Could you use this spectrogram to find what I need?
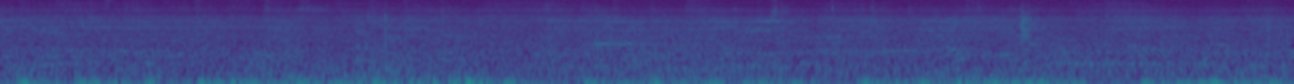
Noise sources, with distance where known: music from an unclear source, far

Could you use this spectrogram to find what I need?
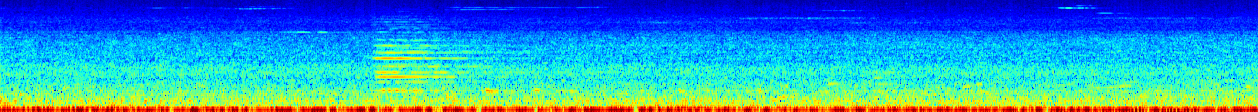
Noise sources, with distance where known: car horn, near

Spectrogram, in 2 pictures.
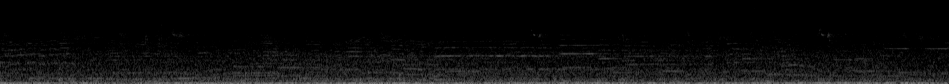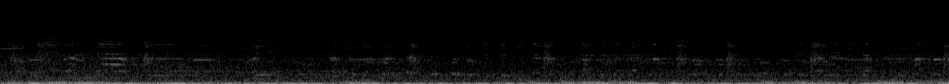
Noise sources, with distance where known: music from a fixed source

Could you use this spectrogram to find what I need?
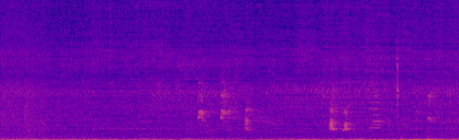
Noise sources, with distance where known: dog barking or whining

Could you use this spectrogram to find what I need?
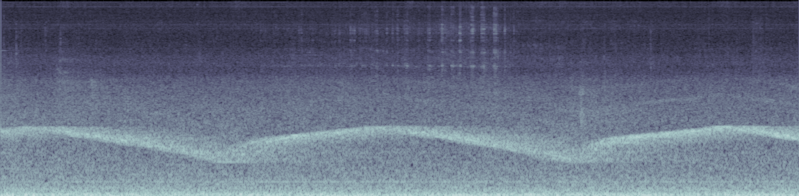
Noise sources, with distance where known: siren, far

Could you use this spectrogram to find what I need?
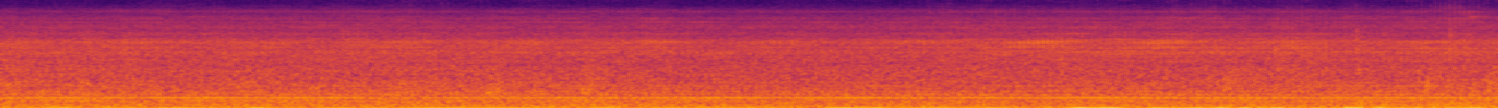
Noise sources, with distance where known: engine of unclear size

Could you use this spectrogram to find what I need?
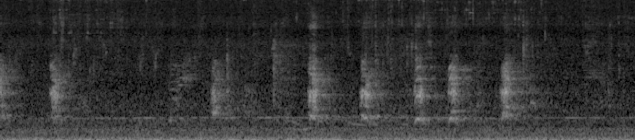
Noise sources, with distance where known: dog barking or whining, far

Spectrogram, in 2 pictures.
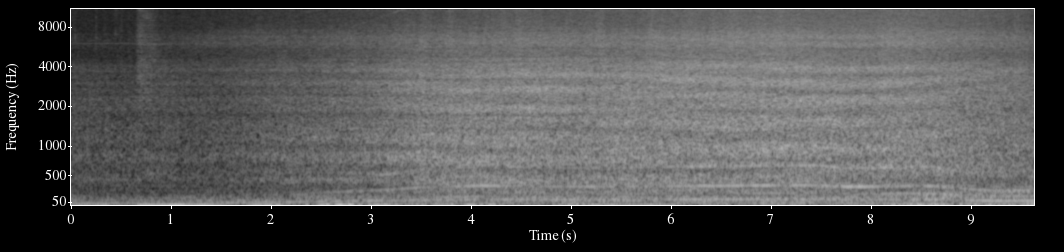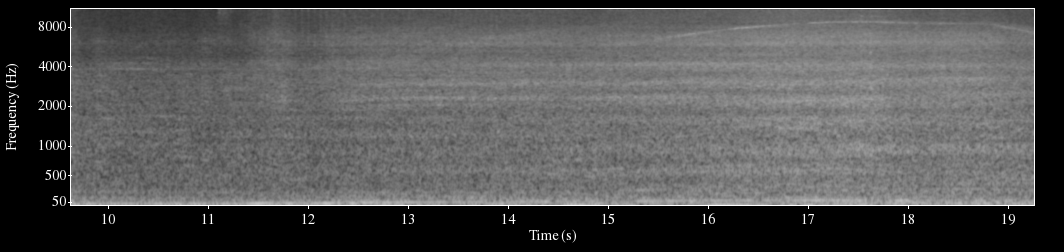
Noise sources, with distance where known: large-sounding engine, near

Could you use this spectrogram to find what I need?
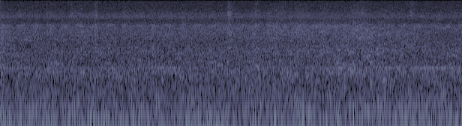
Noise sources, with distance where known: person or small group talking, far

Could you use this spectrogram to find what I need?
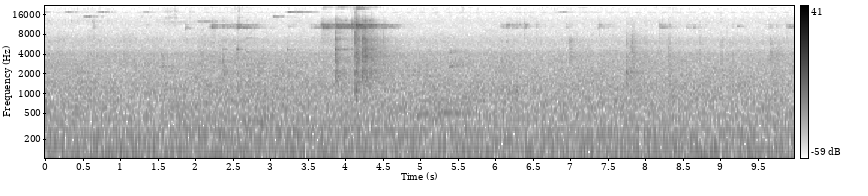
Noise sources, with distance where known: background noise

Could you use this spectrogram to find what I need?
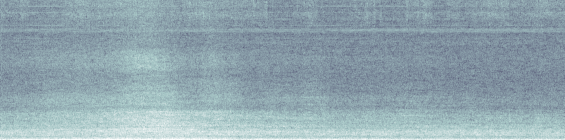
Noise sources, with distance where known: medium-sounding engine

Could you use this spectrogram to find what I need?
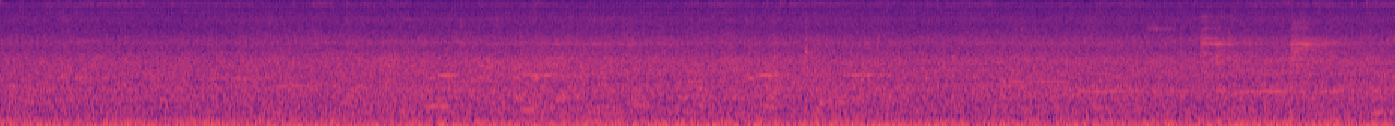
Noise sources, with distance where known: music from an unclear source, far; unidentified human voice, far

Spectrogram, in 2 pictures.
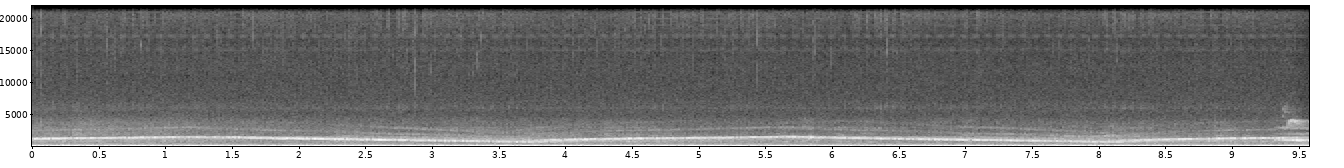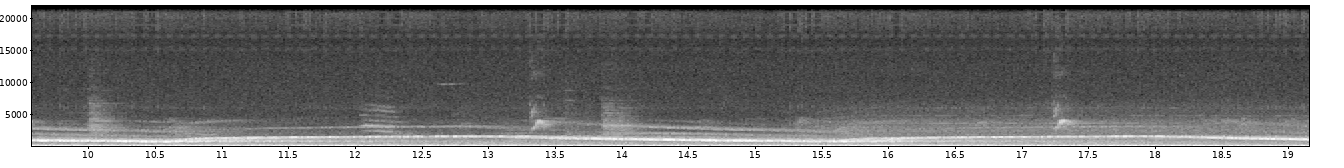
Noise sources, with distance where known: siren, far

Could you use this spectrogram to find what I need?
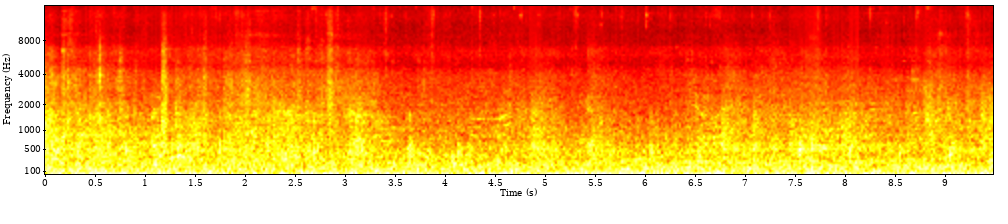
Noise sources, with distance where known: car horn, near

